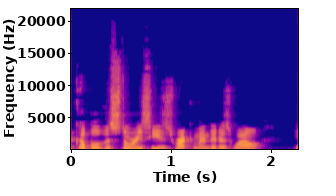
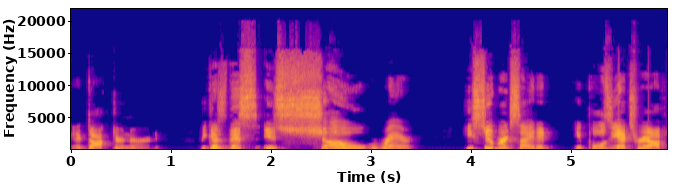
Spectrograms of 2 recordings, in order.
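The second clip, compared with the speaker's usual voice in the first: usual speaking voice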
